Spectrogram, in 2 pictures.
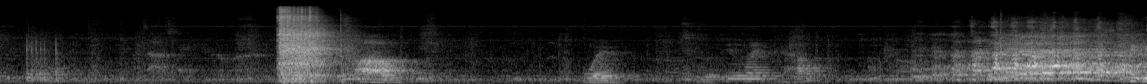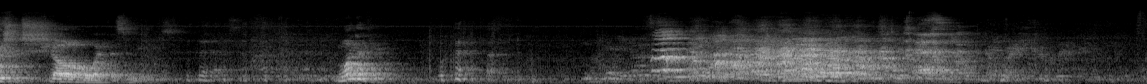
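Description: A man speaks with animation to a small group.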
